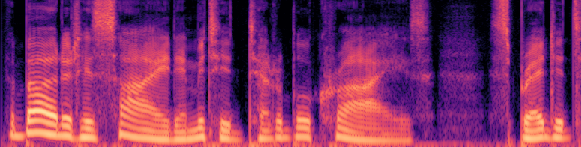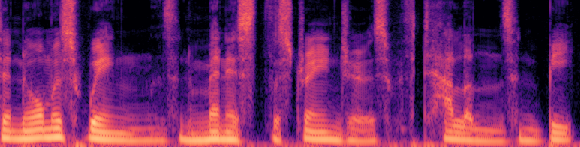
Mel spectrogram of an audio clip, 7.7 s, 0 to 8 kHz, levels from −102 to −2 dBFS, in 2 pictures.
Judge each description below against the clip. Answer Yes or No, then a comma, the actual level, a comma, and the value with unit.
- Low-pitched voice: Yes, low, 110 Hz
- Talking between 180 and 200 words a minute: No, average, 155 wpm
